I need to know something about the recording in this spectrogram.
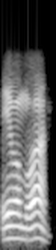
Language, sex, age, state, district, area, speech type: Sanskrit, male, 45-60, Karnataka, Vijayapura, urban, conversation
